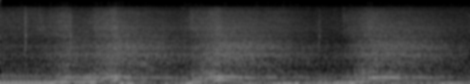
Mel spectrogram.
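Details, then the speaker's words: Salvage BMW with low coolant, fan checked spinning freely, no other warning lights, run briefly: clean rise and fall of the engine note through several blips, smooth with no knocks or rattles; normal revving. "engine sounds good there's no warning lights other than low coolant"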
